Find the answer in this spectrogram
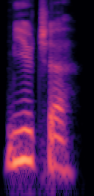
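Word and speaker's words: Miuccia: M-I-U-C-C-I-A. I say Miyuka. I don't know if that's right. – Miyuka. K- Can you show the quick YouTube? – It's been a while since we did one of these. Oh, Mucha. – Mucha? – Mucha. Ch, like C-H-A. Mucha Prada. – Well, you learned something new today as well. – T-I-L.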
